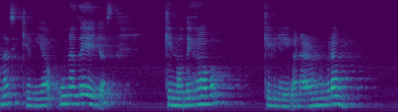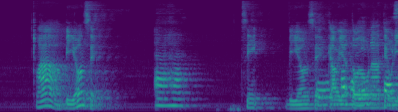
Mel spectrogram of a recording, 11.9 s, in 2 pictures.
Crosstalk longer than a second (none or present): present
